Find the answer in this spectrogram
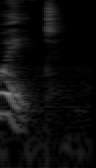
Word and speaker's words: wheat: In his mouth, the white whale had some wheat. W, silent H, E as in leaf, T. Think you eat wheat, because it has the word eat inside.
